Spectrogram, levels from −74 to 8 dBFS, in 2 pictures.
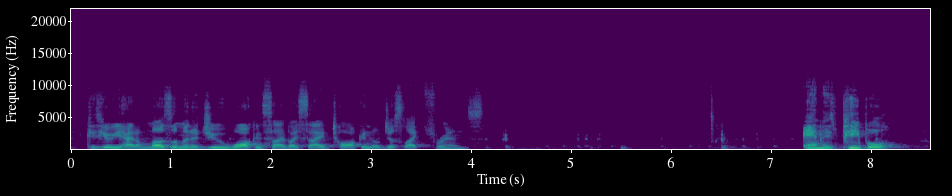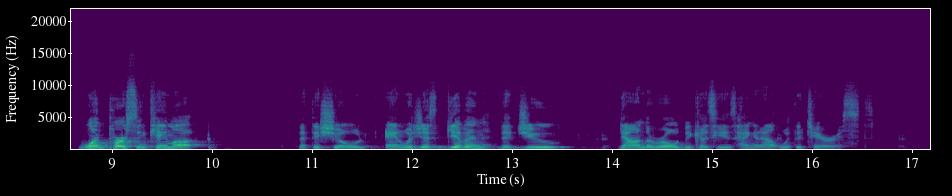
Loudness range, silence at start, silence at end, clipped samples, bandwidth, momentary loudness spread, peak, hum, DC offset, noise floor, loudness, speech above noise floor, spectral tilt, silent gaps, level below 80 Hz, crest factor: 12 LU; 0.15 s; 0.7 s; under 0.1%; 11.5 kHz; 15 LU; -6 dBFS; none; under 0.1%; -74 dBFS; -29 LUFS; 45 dB; -4.5 dB/octave; none; -70 dBFS; 24 dB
